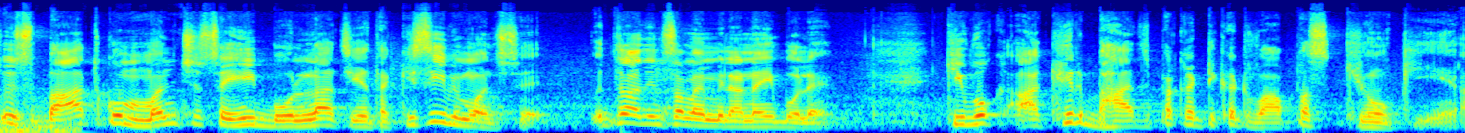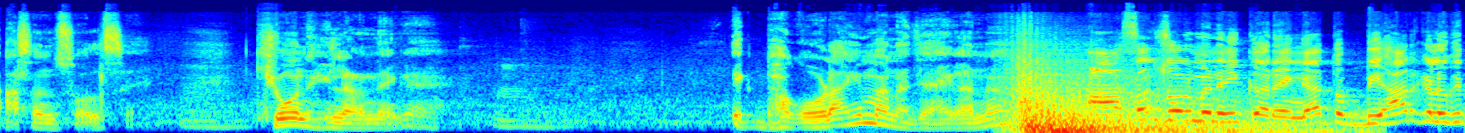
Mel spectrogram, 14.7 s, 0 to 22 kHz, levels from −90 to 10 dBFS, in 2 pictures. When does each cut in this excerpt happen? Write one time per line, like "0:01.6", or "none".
0:12.7

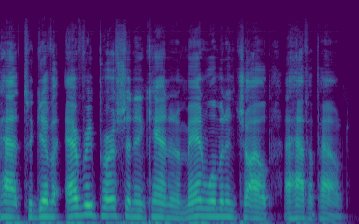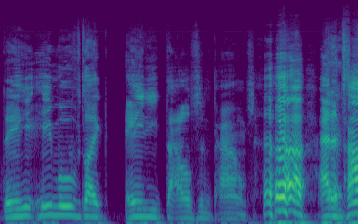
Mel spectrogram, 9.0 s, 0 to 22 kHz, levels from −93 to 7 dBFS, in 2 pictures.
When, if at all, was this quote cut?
0:04.3
0:05.9
0:07.6

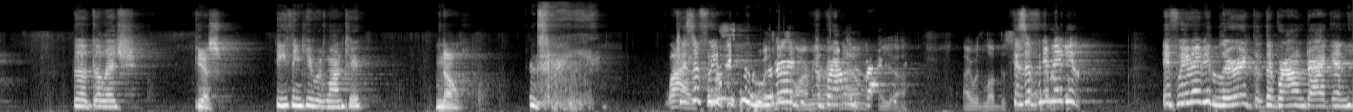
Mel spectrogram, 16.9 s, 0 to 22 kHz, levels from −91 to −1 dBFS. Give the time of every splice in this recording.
none

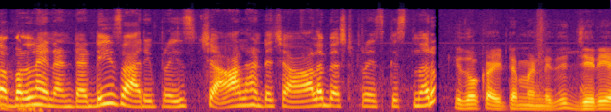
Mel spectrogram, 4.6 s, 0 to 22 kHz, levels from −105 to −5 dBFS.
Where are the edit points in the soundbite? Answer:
0:03.3

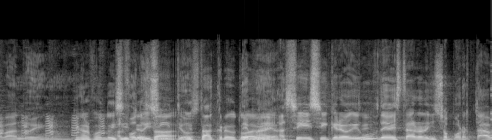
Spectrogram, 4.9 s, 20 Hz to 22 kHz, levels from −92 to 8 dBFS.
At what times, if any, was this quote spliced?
none

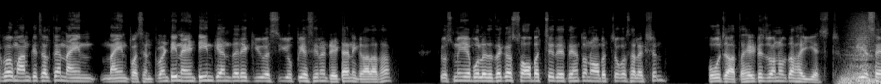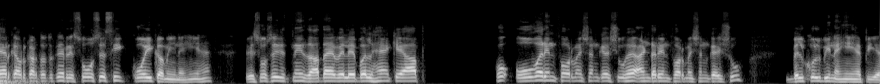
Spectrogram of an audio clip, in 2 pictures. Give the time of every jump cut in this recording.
0:08.5

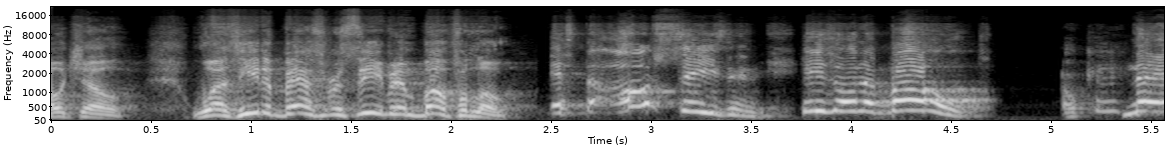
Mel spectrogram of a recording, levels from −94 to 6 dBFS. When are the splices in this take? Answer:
0:02.4

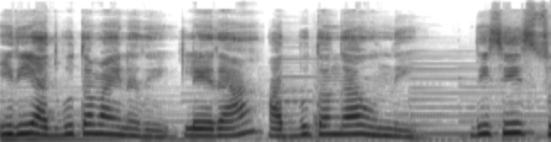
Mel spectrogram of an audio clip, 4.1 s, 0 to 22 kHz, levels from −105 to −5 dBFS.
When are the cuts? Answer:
0:03.0

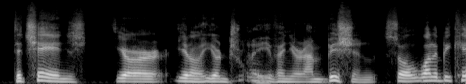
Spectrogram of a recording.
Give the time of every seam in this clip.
none

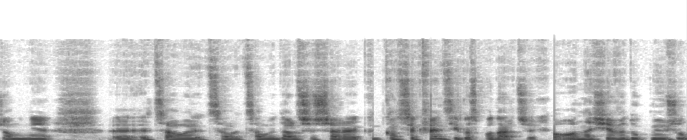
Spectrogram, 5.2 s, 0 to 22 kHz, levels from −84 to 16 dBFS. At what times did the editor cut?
0:02.8
0:04.2

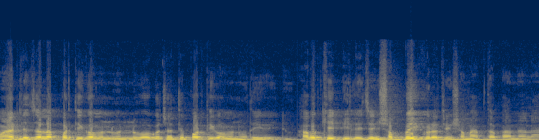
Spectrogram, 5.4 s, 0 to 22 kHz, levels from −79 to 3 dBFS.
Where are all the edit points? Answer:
0:02.9

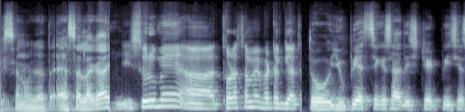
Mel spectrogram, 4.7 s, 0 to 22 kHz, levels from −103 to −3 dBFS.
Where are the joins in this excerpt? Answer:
0:01.1
0:03.0

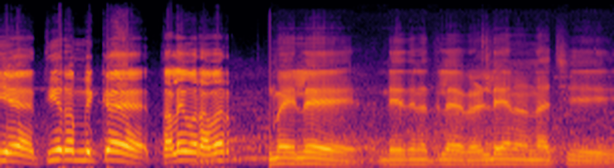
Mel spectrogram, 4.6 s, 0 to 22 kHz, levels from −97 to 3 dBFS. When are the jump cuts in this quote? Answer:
0:01.9

